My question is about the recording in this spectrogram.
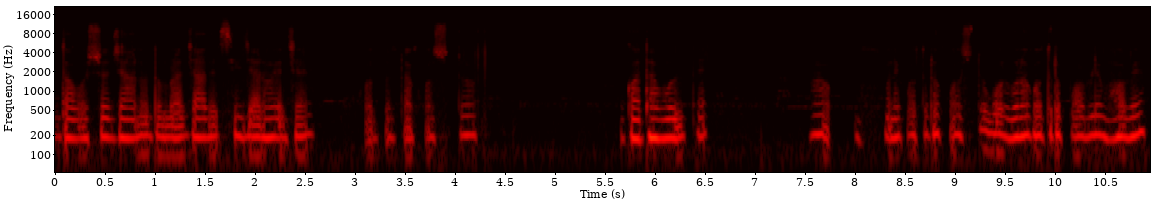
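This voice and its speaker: Hoarse, gravelly young woman vlogging softly. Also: completely flat delivery, measured pace, long pauses. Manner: soft, low-volume talk. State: hoarse, voice gone from a cold. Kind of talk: casual vlog talk to viewers.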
